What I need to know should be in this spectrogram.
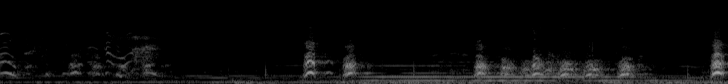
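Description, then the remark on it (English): Dogs bark in short, sharp bursts while chasing a man down a street during the filming of a scene, first a couple of single barks and then a rapid flurry of overlapping yaps, over a steady low hum with some indistinct voices early on. “These dogs, they came out of nowhere and very kindly participated in the scene and chased Paul down the street.”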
